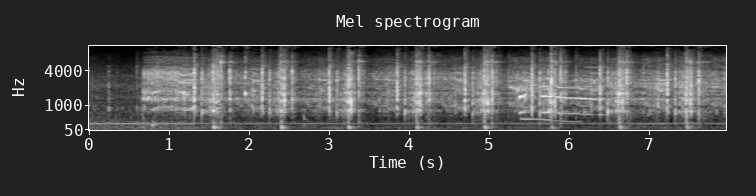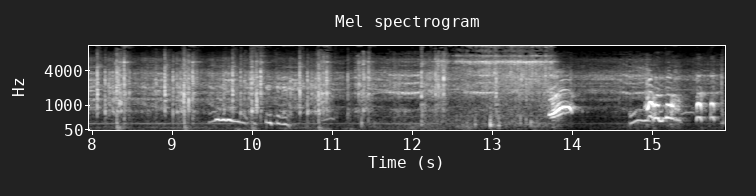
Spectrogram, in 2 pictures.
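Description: Battery-powered toy domino train running along a wooden floor, dropping plastic dominoes one after another in a rapid stream of small clicks that stops about fourteen seconds in.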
